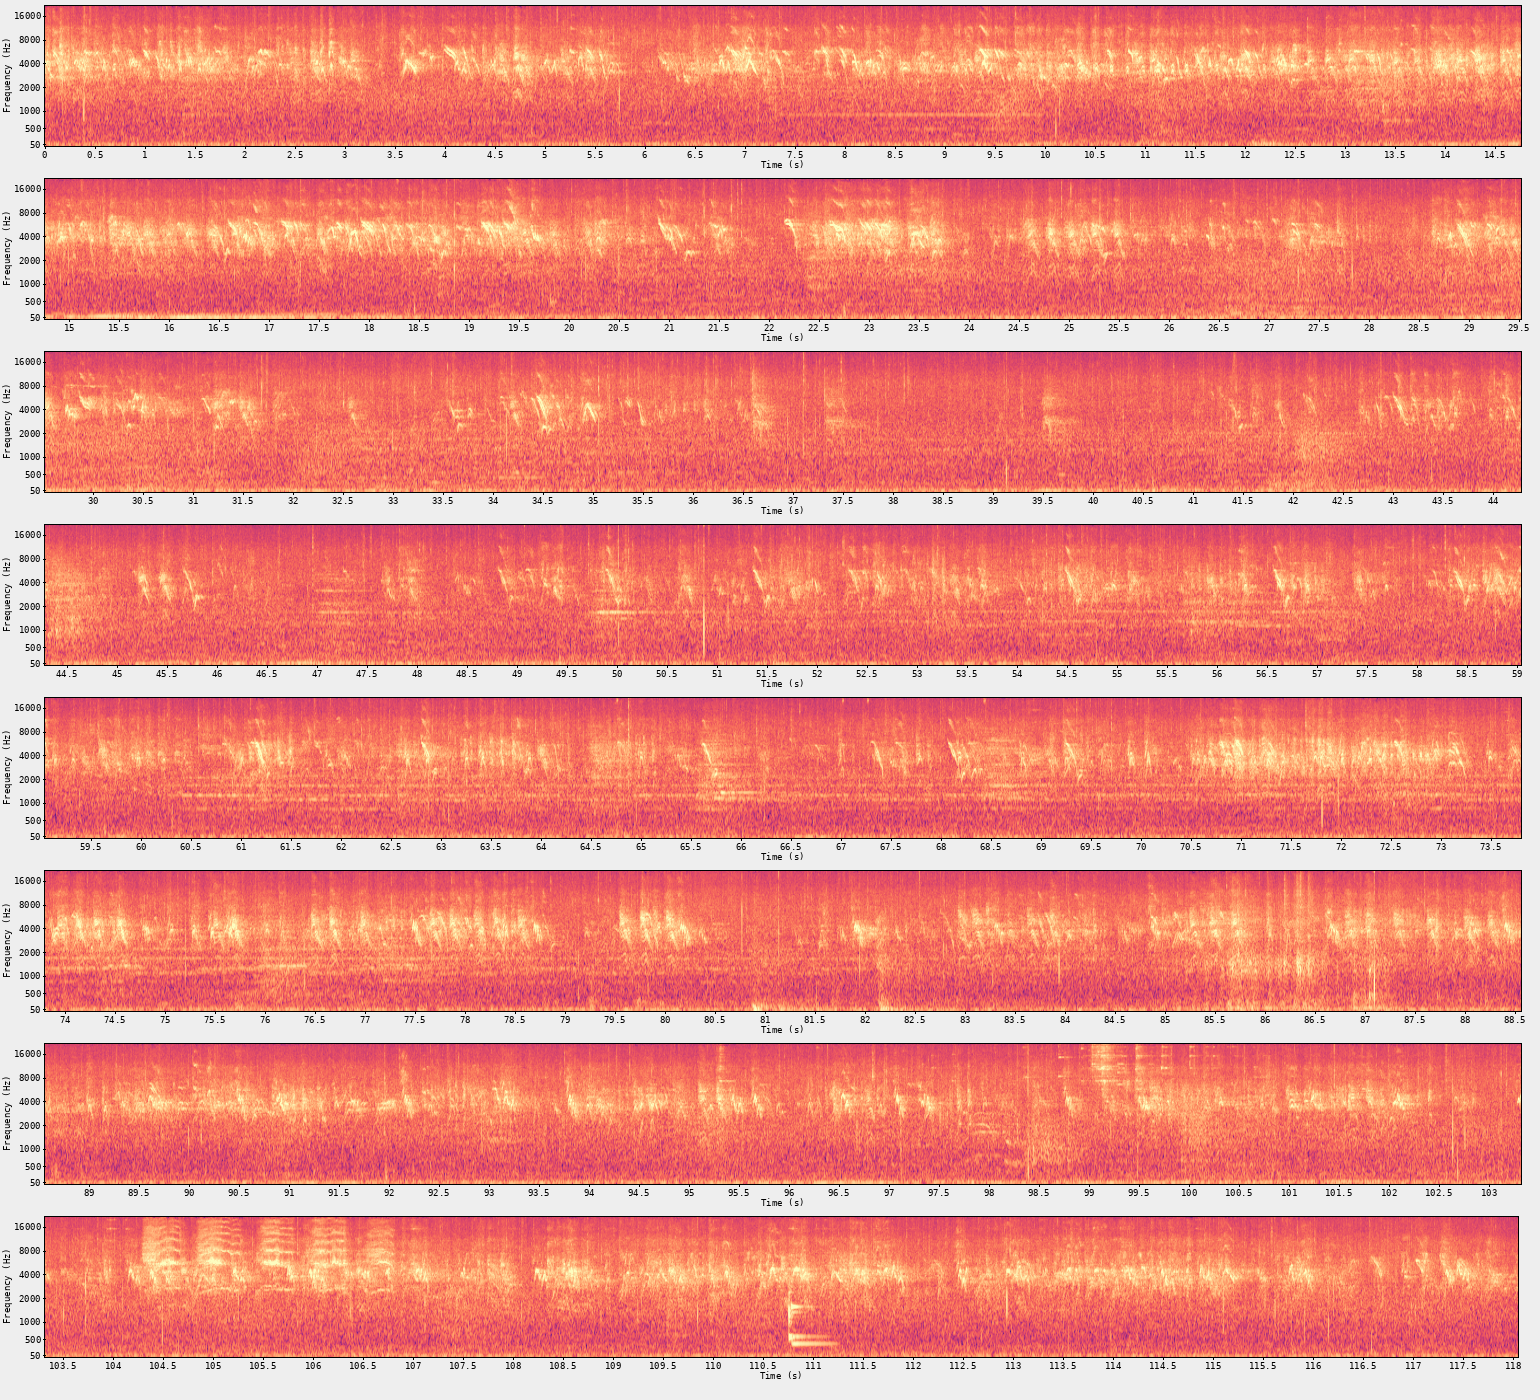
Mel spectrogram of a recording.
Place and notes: Alexandrinenstraße, Berlin, Germany - Backyard in rain with sparrows and building work
There is a small sand pit for children in this secluded spot with one wooden bench to sit on. If one does you are facing an apartment block that is being renovated. It is covered with white sheets that flap silently when there's a breeze. Occasionally distance sounds of dropping material can be heard. The rain increases but the chattering sparrows pay it no attention.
